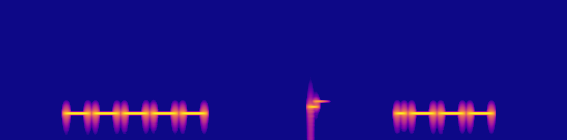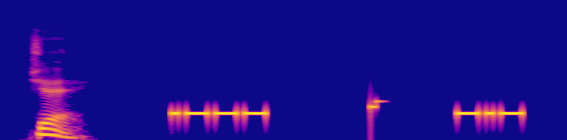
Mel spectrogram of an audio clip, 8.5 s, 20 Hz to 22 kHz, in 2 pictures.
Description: Morse code, heard as a keyed tone, about 22 wpm, 700 Hz. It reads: 0 J J K
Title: Single Letter-Number - Rapid-Fire 22wpm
